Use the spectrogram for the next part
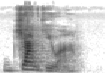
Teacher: This word has three syllables Ja-gu-ar, and the first one is stressed.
